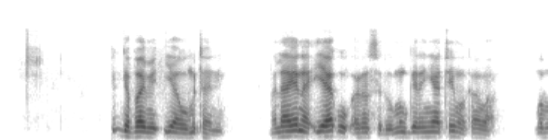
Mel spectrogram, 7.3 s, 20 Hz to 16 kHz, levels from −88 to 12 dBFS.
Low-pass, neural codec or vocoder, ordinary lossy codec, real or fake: 7.2 kHz; codec, 16 kHz, 6 kbps, DAC; Opus, 64 kbps; fake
